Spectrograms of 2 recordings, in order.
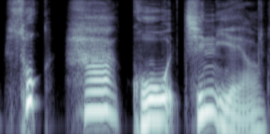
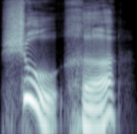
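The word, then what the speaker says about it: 束河古镇: 그런 다음에 리장 고성에서 한 북쪽으로 6km 정도 거리에 이름이 한국어 발음 속 하고진이에요. – 속하고진. – 예. 중국어 발음은 슈허 고진, 구전인데 이 슈허는요, 그러니까 아 구속하다, 속박하다 할 때 그 족자를 쓰고 그다음에 하는요, 황하 할 때 강하자를 씁니다.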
